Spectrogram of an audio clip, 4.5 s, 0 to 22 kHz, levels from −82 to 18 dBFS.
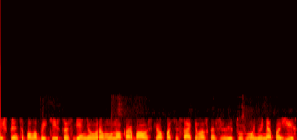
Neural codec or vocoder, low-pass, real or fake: none; 7.2 kHz; real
